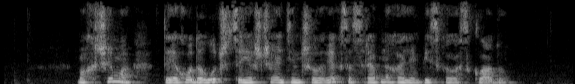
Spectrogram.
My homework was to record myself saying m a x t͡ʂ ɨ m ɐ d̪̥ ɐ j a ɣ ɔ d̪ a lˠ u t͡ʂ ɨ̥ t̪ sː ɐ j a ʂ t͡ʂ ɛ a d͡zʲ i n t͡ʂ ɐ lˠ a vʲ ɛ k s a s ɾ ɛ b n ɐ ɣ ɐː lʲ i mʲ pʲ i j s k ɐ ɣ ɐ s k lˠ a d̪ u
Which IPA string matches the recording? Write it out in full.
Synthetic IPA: m a x t͡ʂ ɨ m ɐ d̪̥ ɐ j a ɣ ɔ d̪ a lˠ u t͡ʂ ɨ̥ t̪ sː ɐ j a ʂ t͡ʂ ɛ a d͡zʲ i n t͡ʂ ɐ lˠ a vʲ ɛ k s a s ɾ ɛ b n ɐ ɣ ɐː lʲ i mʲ pʲ i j s k ɐ ɣ ɐ s k lˠ a d̪ u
